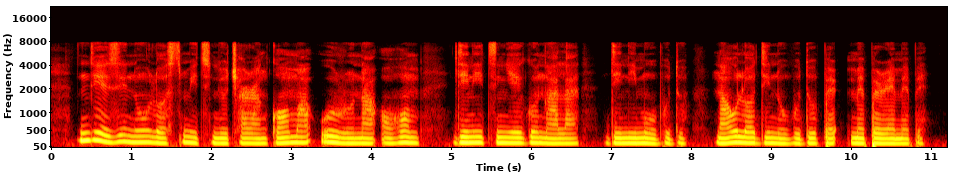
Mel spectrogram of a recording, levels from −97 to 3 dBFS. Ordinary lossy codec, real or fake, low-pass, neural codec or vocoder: none; real; none; none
